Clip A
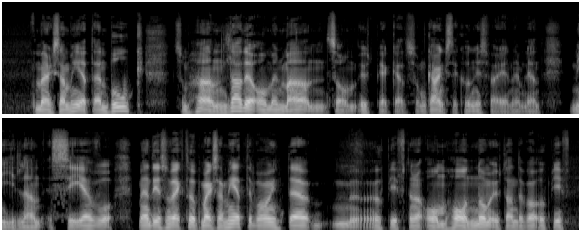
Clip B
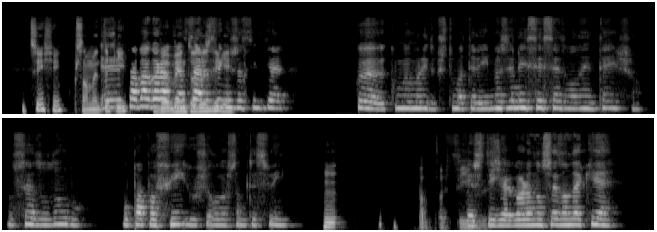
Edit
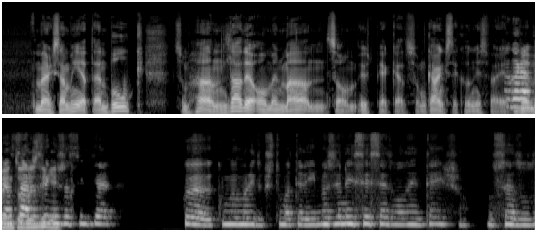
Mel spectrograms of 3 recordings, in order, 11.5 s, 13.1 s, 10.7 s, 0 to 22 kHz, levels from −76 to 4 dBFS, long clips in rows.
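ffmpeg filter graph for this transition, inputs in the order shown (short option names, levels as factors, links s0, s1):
-filter_complex "[0:a]asettb=1/sr,asplit=3[s0][s1][s2];[s0]atrim=end=4.594[s3];[s1]atrim=start=4.59:end=5.14,asetpts=PTS-STARTPTS,afade=t=in:d=0.004:c=qsin,afade=t=out:st=0.546:d=0.004:c=qsin,equalizer=f=1800:t=o:w=1.7:g=-5.5[s4];[s2]atrim=start=5.136[s5];[s3][s4]acrossfade=d=0.004:c1=hsin:c2=qsin[s6];[s6][s5]acrossfade=d=0.004:c1=qsin:c2=hsin,apad=whole_dur=10.66,atrim=end=10.66,atrim=end=5.14,asetpts=PTS-STARTPTS[s7];[1:a]atrim=start=1.42:end=7.06,asetpts=PTS-STARTPTS[s8];[s7][s8]acrossfade=d=0.12:c1=tri:c2=tri"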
